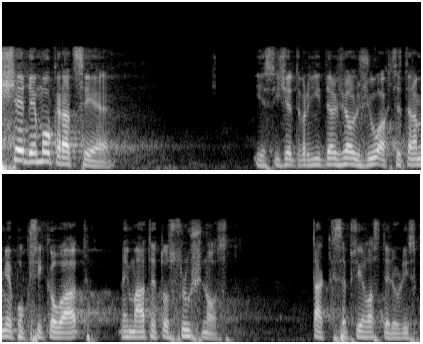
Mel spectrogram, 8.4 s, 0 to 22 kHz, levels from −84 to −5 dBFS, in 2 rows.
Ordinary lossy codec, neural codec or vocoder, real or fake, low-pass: AAC, 64 kbps; codec, 16 kHz, 16 kbps, FunCodec, trained on LibriTTS, 50 frames a second; fake; 7.2 kHz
